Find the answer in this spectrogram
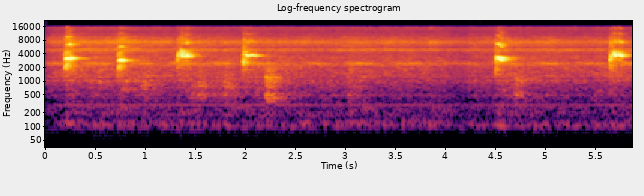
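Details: Brown-throated sunbird singing ngriwik ngeplong at night, used to lure birds: several quick, high down-slurred chirps in a burst, a pause, then a few more, over a faint steady hum.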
